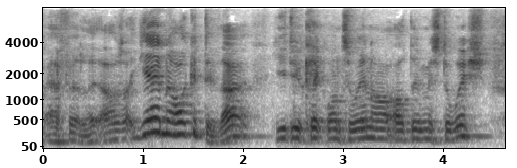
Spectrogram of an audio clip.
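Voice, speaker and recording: Audible room echo surrounds a man speaking with a British accent. His pitch swings very widely. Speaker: competition site host. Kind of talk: live stream presentation. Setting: livestream to camera. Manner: hesitant, many ums.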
